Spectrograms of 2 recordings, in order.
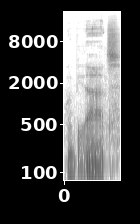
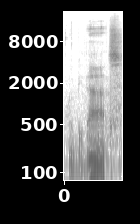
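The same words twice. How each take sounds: The two takes are said the same way.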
